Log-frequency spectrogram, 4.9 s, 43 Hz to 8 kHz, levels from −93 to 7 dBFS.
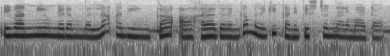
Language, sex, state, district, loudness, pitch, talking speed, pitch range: Telugu, female, Andhra Pradesh, Sri Satya Sai, -15 LUFS, 275 Hz, 135 wpm, 260-295 Hz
